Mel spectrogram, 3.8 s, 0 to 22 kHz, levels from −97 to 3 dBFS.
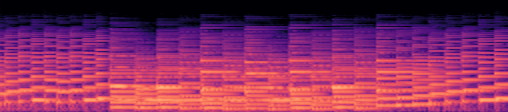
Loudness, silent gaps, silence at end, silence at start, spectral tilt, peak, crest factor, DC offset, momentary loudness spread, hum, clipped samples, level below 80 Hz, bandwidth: -19 LUFS; none; 0 s; 0 s; -6.5 dB/octave; -6 dBFS; 14 dB; under 0.1%; 4 LU; none; under 0.1%; -54 dBFS; 9.2 kHz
